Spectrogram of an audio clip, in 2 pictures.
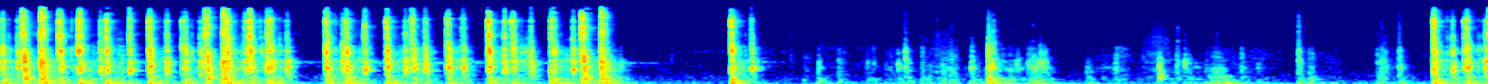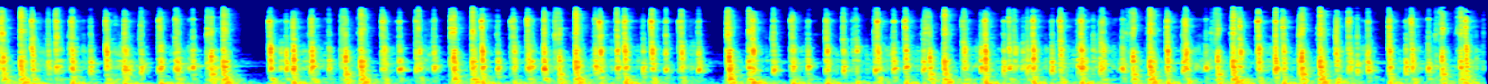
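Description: Fingertips of both hands type on a large beige plastic vintage full-size mechanical keyboard (Laser XT/AT) with light plastic keycaps. Fast, bright, clacky keystrokes with short dry rattles run steadily, then drop to a quieter stretch of sparse, softer taps in the middle. Rapid typing then resumes at full pace.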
